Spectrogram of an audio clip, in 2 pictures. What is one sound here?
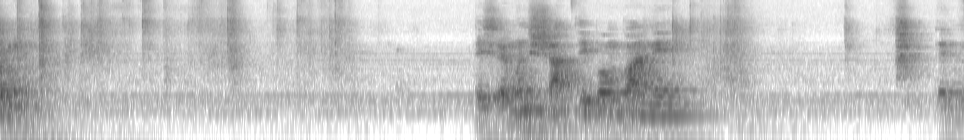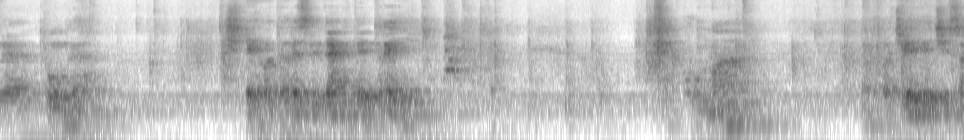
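An elderly man speaks calmly and clearly nearby.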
